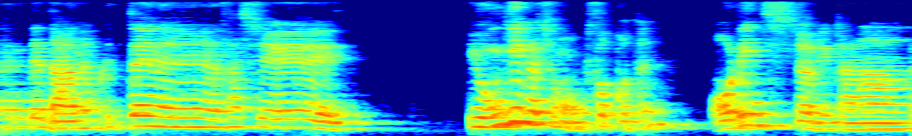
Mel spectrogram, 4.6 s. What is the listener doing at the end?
taking over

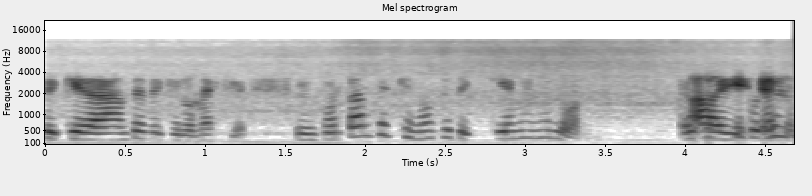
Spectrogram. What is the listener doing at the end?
taking over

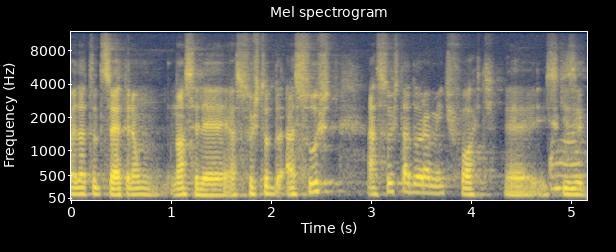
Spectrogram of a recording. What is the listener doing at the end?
taking over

